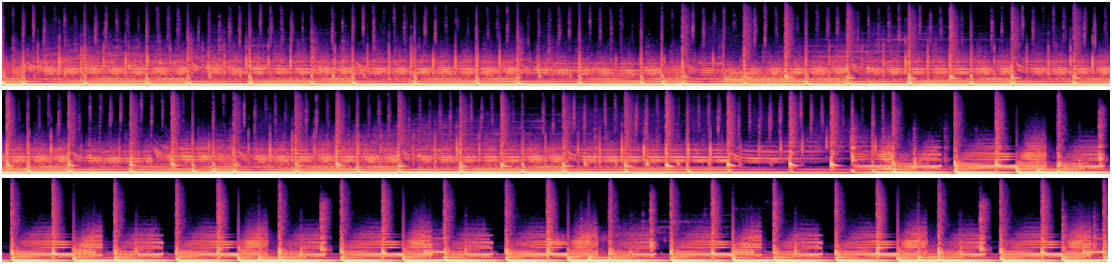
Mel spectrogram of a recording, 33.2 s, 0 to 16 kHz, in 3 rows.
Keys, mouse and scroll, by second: 1.6-3.1 shift+middle drag, 3.1 ctrl+r, 8.3 click, 9.3 ctrl+shift+click, 11.6 click, 12.9 ctrl+shift+click, 13.5 middle click, 14.0 KP_1, 17.2 click, 28.6 click, 30.0 click, 31.6 click, 32.6 click.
